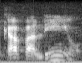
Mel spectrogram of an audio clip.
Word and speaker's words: cavalinho: Em cavalinho, a sílaba tônica é o li.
